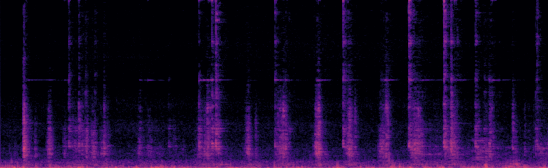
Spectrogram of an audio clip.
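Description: Ratcheting clicks from a bolt being tightened on a budget bed rack fitted to a Jeep Gladiator, a steady run of quick, close mechanical ticks repeating throughout at moderate loudness.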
